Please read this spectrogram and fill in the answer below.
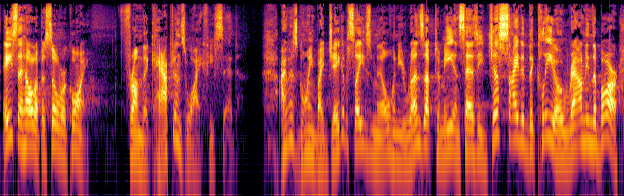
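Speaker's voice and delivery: lively read-aloud storytelling voice; story narration. A narrator's reading. Teacher reading a story to the class, lively read-aloud. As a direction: bring the story alive for the students.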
